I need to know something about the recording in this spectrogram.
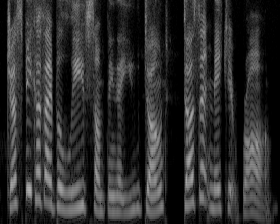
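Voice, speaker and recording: A woman playing an earnest, defensive high school girl in a casual script reading. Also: lively intonation, moderate pace.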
